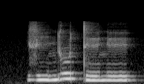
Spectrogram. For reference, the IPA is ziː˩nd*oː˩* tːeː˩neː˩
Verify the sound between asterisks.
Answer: incorrect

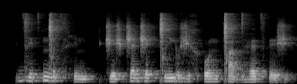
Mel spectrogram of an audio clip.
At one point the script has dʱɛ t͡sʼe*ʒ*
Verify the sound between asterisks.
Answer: correct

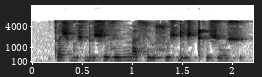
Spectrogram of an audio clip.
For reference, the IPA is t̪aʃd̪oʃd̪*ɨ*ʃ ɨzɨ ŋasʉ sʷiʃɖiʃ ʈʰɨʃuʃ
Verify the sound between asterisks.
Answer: correct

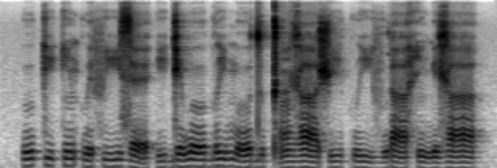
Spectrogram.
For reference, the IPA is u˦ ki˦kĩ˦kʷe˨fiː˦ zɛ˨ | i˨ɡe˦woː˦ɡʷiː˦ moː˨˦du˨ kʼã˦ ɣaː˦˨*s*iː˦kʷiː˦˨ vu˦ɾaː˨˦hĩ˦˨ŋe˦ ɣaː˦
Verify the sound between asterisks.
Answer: incorrect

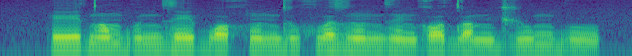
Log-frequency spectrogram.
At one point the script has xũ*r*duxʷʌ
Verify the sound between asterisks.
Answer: incorrect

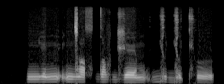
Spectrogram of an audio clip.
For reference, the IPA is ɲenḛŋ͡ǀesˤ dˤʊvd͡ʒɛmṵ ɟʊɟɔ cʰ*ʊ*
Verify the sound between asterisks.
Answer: correct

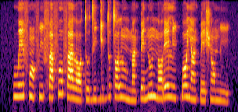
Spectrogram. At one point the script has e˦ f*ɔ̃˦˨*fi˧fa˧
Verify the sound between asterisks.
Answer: correct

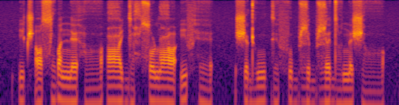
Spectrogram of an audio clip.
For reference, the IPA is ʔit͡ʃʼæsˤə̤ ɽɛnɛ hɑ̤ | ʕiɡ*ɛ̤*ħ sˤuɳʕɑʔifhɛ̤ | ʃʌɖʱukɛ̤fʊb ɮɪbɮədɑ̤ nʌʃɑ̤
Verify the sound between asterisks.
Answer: correct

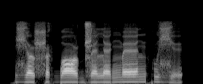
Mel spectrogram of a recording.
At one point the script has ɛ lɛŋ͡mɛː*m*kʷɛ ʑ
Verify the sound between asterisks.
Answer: incorrect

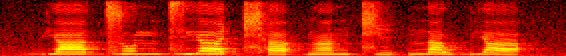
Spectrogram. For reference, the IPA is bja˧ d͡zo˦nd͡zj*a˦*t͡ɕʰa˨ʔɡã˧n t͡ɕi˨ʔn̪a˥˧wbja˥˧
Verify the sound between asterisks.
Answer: incorrect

